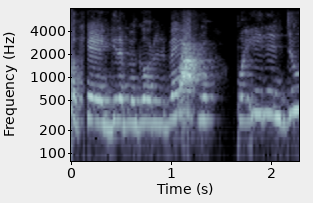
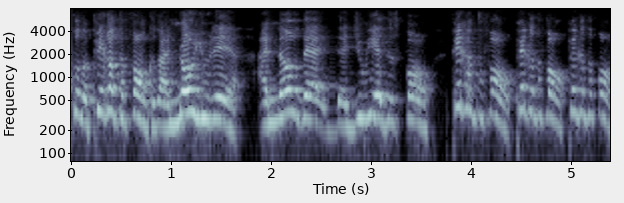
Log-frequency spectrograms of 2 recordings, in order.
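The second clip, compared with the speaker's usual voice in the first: ordinary delivery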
